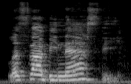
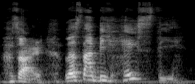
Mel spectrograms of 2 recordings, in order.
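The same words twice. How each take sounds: First: "nasty" said instead of hasty, with an n; slip of the tongue. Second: "hasty" said right with a clear h; correction. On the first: Viewer misspeaking while calming Kaya, "nasty" slip. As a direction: trip over the word, saying "nasty" with a plain n start. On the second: Viewer correcting the slip, "hasty" with an h. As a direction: fix the slip, saying "hasty" with a clean h start. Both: Real, not acted.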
